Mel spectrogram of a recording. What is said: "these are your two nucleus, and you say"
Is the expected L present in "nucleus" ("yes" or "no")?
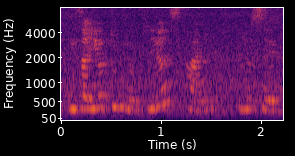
no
